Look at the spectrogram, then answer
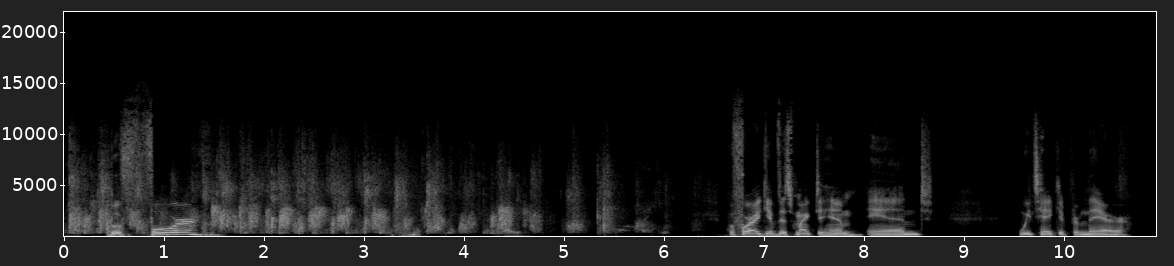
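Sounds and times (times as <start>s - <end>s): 
audience applause: 0.0s - 6.2s
speech: 0.4s - 1.7s, 6.6s - 8.8s, 9.6s - 10.7s.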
